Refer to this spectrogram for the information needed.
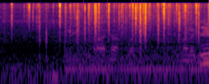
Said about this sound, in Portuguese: Não, esse pau vai queimar todinho lá, velho.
